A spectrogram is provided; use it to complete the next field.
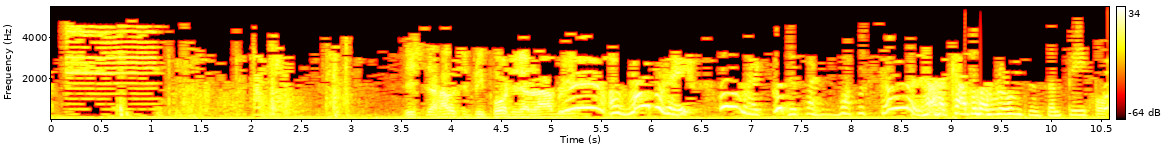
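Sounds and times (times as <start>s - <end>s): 
doorbell buzzer at front door: 0.0s - 1.5s
speech: 3.6s - 10.5s.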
